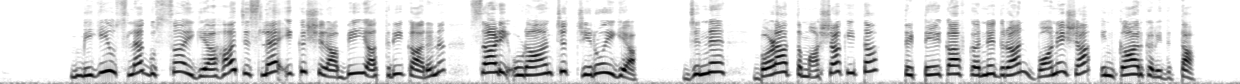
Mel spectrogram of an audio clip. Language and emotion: Dogri, angry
